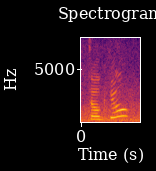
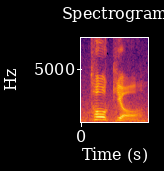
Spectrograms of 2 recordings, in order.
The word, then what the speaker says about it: Tokyo: it's really set pronounced Tokyo Tokyo Tokyo yeah two syllables there you go so here list your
